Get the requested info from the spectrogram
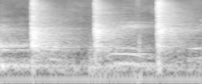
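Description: Hand claps, three sharp single claps in a steady rhythm about two-thirds of a second apart.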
